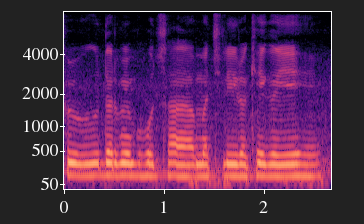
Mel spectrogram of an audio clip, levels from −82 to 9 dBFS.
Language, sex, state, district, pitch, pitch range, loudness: Hindi, male, Arunachal Pradesh, Lower Dibang Valley, 150 Hz, 150-155 Hz, -13 LUFS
